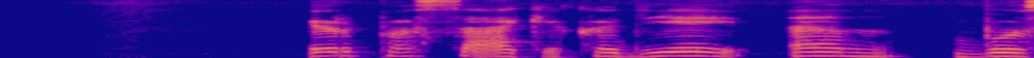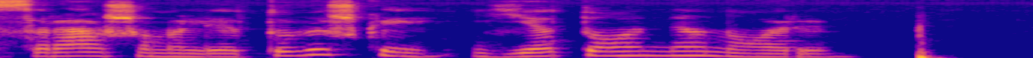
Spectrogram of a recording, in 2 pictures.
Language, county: Lithuanian, Tauragė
